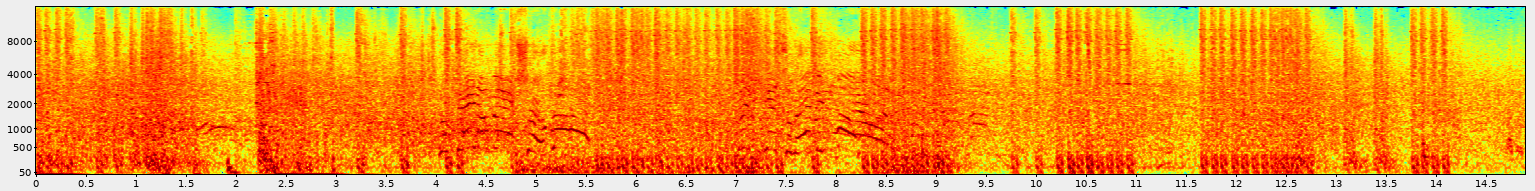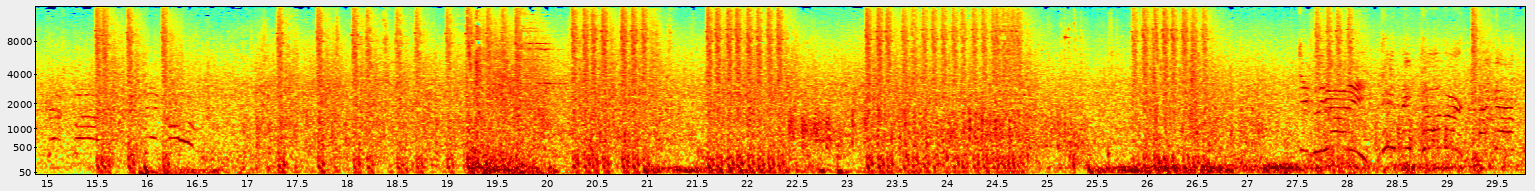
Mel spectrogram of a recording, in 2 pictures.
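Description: Rifle shots crack again and again.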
